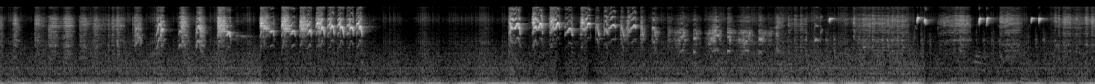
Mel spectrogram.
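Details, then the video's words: Olive-backed sunbird song, recorded in natural surroundings for stimulating captive birds: bursts of very high, thin rapid twittering trills in short runs, with pauses between phrases. "Sogon gacor suara Asli Alam"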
